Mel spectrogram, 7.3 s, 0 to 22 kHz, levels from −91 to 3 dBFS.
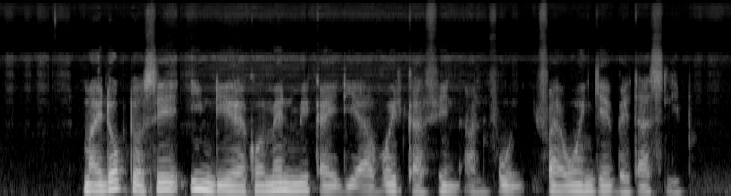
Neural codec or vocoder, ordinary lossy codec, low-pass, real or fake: vocoder, 44.1 kHz, 128 mel bands, Pupu-Vocoder; none; 19.8 kHz; fake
